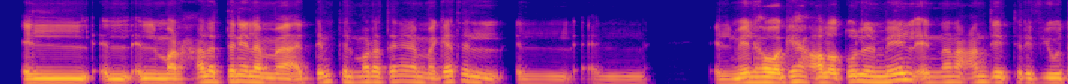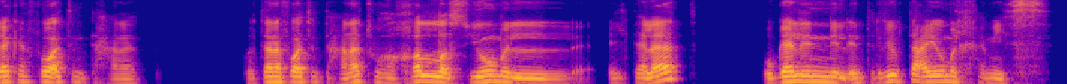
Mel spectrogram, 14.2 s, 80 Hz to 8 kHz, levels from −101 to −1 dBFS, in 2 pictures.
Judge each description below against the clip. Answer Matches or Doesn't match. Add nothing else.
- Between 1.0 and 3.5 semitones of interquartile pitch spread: Doesn't match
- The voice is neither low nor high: Doesn't match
